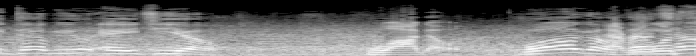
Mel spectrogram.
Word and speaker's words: WAGO: Say W-A-G-O.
